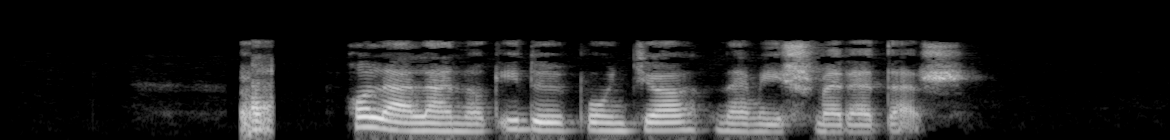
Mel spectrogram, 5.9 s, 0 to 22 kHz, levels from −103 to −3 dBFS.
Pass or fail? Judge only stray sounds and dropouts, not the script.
fail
